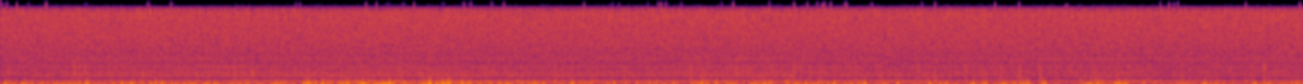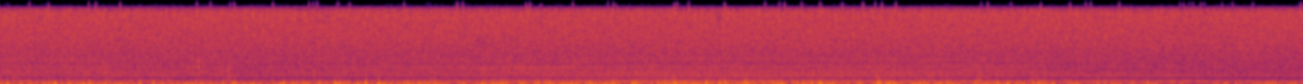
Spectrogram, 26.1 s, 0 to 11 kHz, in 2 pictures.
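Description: Wind buffeting the microphone of a camera mounted on a moving Honda Gold Wing 1800 motorcycle, a steady, gusty rush from riding at road speed, with road and motorcycle noise beneath it.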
